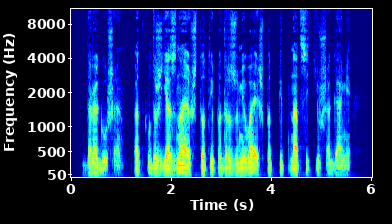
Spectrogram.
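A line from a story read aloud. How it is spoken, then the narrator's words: Grumbled. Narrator (Russian): буркнул Макс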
